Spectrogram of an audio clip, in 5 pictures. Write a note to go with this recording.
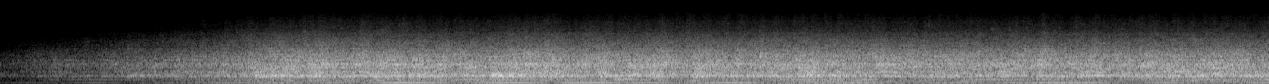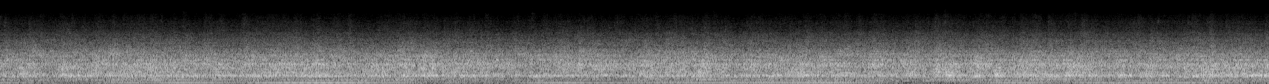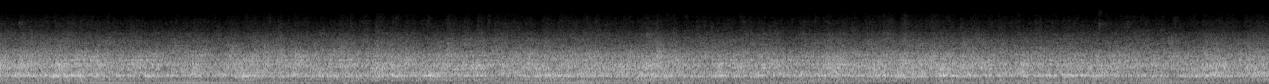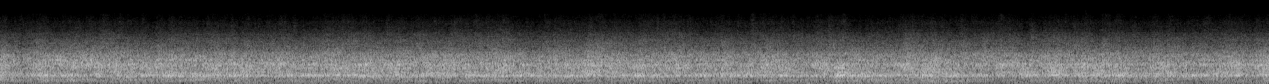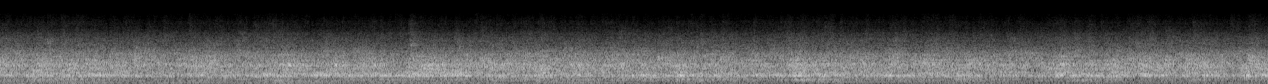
Station de relevage petit bâtiment cylindrique écoré d'une peinture murale, avec des ouies permettant d'entendre ce qui se passe à l'intérieur. Vers le point de départ du sentier lacustre qui mène à la Pointe de l'Ardre.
